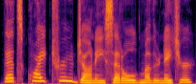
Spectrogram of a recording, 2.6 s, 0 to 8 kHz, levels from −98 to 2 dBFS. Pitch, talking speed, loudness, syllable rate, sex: 230 Hz, 185 wpm, -18 LUFS, 5.2 syllables/s, female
